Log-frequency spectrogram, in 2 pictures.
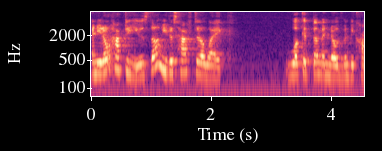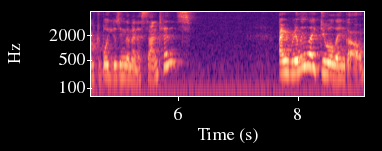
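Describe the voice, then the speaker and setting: A woman with a fairly high voice speaks at a moderate pace with lively intonation. Long, frequent pauses and audible room echo are present. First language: not English (third language). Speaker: streamer. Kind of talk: casual chat. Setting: live stream in a kitchen. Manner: animated.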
